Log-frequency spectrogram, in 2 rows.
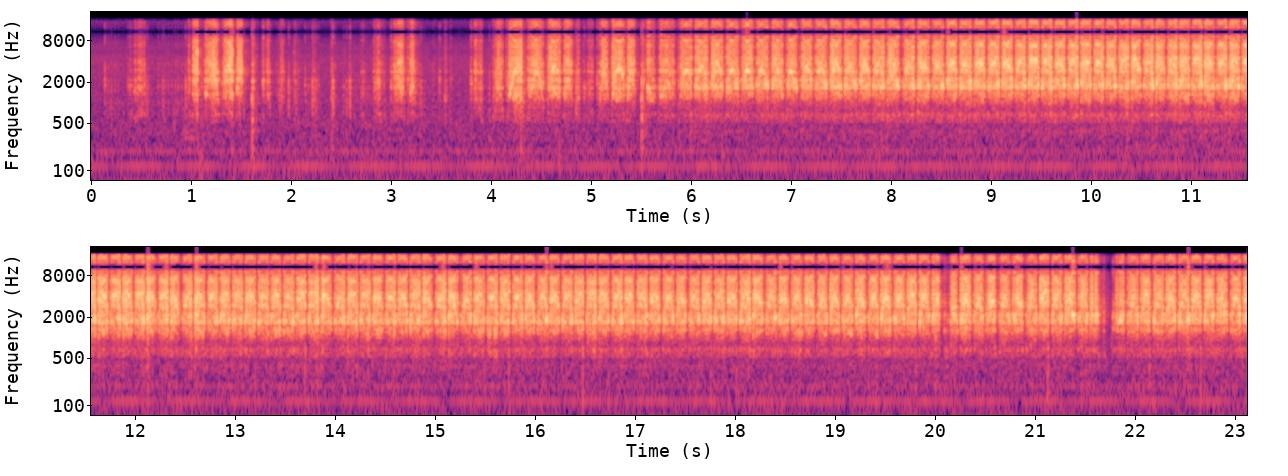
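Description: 3D-printed plastic spiral push drill being pumped by hand, its bit rasping as it bores into a block of wood. A few separate strokes come first, then a fast, unbroken rasping from about six seconds in, with two brief breaks near the end.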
